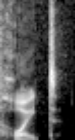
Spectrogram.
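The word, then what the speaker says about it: Hoecht: we will respect you is that how we pronounce the name yes I heard it on the broadcast it is hoit so Michael hoit they don't know though either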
